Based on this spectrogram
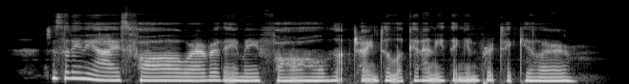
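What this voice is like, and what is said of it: Raspier than usual voice. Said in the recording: “my voice is a little raspier than usual ... It's just a little dryness this time of year.”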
